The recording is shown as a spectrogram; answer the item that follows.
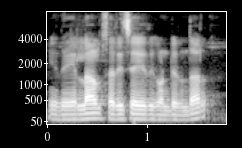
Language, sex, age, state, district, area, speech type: Tamil, male, 30-45, Tamil Nadu, Dharmapuri, rural, spontaneous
